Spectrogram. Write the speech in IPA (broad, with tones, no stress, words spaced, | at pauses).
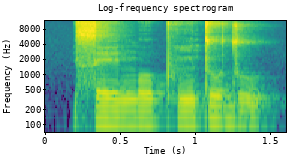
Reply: seː˨ŋo˨ pʰĩ˨˦tu˦du˨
